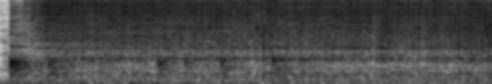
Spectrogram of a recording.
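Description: A large amount of onion frying in plain sunflower oil in a wide pot for perkelt: a loud, steady hiss of sizzling with crackly pops throughout, starting abruptly and holding constant for the whole clip with no talking.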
